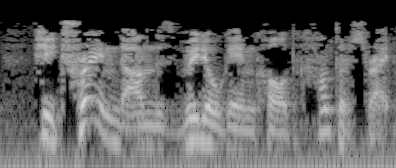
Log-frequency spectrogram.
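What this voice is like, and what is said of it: Put-on Japanese accent. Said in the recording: “it almost sounded like a Japanese accent”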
